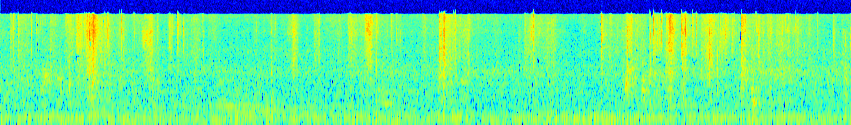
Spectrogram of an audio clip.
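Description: Icelandic dogs' paws and claws clicking and pattering irregularly on concrete patio tiles as adults and puppies scamper and play.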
